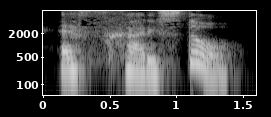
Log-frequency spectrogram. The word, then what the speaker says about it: ευχαριστώ: Ευχαριστώ, ευχαριστώ. And also they pronounce like av and ev before a vowel or before v, γου, δου, λου, μου, νου, ρου.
